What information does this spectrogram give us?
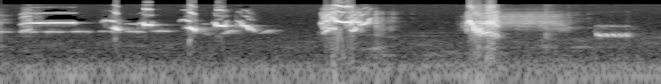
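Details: Oriental magpie-robin song used to trigger a kept bird to sing and spread its tail: clear whistled notes around mid-high pitch, quick chirps, then two harsh buzzy bursts and a short pure whistle.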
